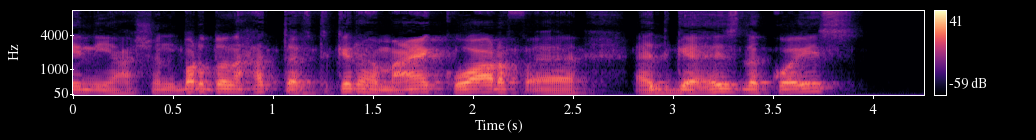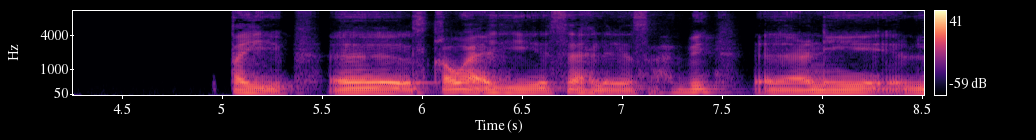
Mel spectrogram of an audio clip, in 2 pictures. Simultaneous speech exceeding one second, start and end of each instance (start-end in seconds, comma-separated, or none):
none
